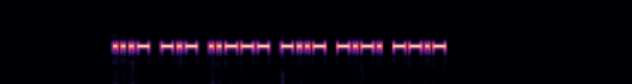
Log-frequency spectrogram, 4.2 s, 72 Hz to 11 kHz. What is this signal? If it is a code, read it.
Morse code, heard as a keyed tone, about 46 wpm, 700 Hz. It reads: VK2XCQ
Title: DXCC-100 Call Signs - 6 Characters - Repeated 3x - 45wpm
